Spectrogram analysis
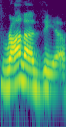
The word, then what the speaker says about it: Raana Zia: new guest online, and see if I can pronounce her name right. I think it's Raana Zia. Is that right? It's Raana Zia.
